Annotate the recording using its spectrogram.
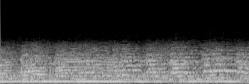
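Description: Orchestral brass music, a low brass note held steady under higher brass lines.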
